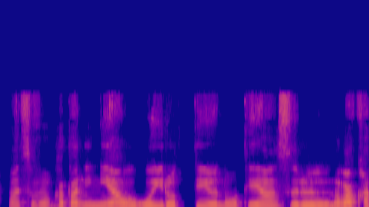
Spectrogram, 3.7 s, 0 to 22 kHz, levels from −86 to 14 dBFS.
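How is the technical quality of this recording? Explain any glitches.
The level keeps climbing. From 0.29 s to the end, the speech and the background noise swell together, steadily louder. That is automatic gain rising: the automatic gain control judged the input too quiet and kept raising its gain, lifting everything it picks up.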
